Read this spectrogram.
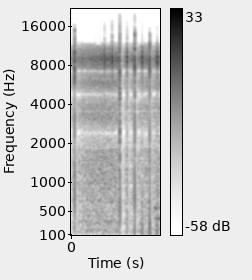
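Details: Q-switched laser tattoo removal on a woman's buttocks, about a 30-second pass producing frosting; she has had laser removal before on another tattoo: sharp snapping pulses over a steady hiss of cooling air.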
